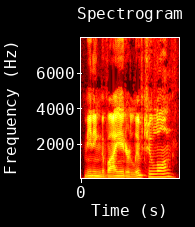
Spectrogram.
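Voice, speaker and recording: A man reading the part of a calm, hard enforcer who speaks in a dry, level, quietly menacing way. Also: medium pitch, moderate pace, natural voice. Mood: probing.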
